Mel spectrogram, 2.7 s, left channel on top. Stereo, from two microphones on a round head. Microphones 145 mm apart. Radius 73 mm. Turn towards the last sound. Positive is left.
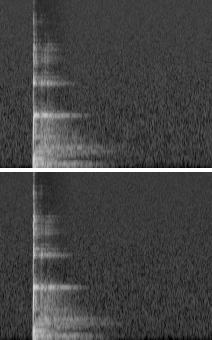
turn(degrees=-25)  # may be behind; listen again after turning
